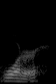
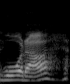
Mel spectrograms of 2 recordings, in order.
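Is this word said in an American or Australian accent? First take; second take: American; Australian. First: It is said in an American accent. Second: It is said in an Australian accent. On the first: "Americans say water, like water. You got to say the R at the end" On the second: "so we say water"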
